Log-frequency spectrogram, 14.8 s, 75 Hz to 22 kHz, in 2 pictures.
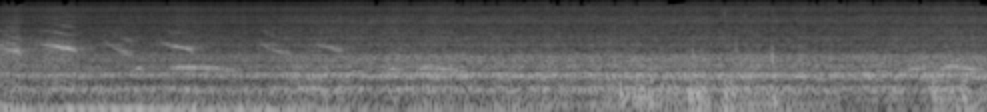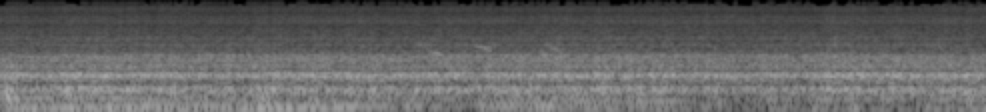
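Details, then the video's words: Crowds of honey bees making orientation flights outside a packed hive, 22/09/2022; a continuous layered buzzing drone holds throughout, with a few faint high chirps early on. "Orientation flights busy Bees"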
